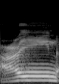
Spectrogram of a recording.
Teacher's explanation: درمیان یہ بیچ والا جو حلق ہے درمیانی حلق سے عین ادا ہوتا ہے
